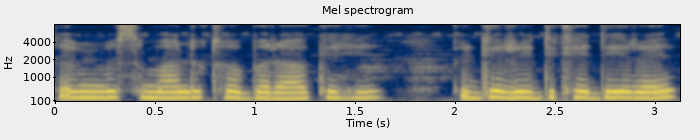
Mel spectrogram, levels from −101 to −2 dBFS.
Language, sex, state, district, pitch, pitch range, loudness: Hindi, female, Arunachal Pradesh, Longding, 225 Hz, 220-230 Hz, -15 LUFS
